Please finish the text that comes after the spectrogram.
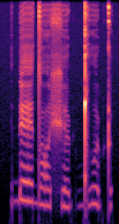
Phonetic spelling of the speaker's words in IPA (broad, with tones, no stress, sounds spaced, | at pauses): ɗ ɛ˦ d ɔ˨ ʃ ø˨ ʈ ɡ͡ǃ u˦˨ ʈ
